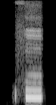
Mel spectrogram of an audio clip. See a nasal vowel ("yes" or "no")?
yes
